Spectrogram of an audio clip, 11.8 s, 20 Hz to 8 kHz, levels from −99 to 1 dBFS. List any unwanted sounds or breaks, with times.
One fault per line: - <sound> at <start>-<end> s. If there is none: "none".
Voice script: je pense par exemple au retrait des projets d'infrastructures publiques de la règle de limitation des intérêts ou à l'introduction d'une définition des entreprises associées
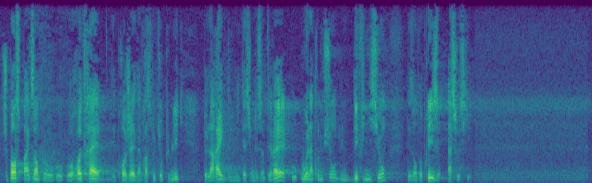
none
